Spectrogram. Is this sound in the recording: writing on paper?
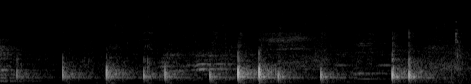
yes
